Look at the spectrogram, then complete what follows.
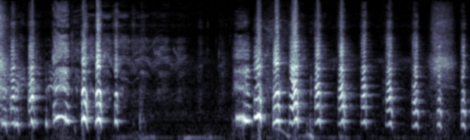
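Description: People laughing in two bouts of rapid, rhythmic, high-pitched giggling: one in the first second, and another starting about halfway through that runs almost to the end.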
